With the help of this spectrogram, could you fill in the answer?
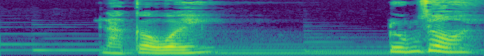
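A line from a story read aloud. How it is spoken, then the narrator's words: Trembling murmur. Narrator (Vietnamese): Trang run run đôi bờ môi, cô mấp máy nói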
